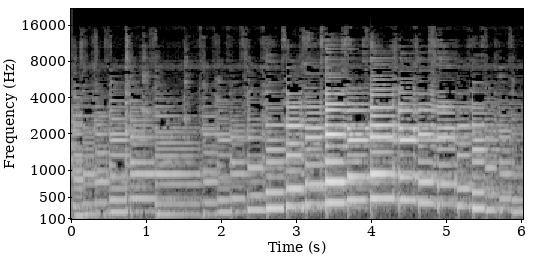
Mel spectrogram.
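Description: Gibson L-5 archtop jazz guitar playing a single-note melodic minor scale line, climbing note by note and then coming back down near the end.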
